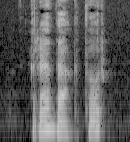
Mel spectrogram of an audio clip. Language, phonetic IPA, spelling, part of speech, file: Polish, [rɛˈdaktɔr], redaktor, noun, LL-Q809 (pol)-redaktor.wav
